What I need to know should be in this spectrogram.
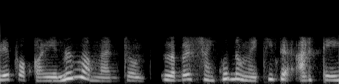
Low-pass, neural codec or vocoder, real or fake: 3.6 kHz; codec, 16 kHz, 0.5 kbps, X-Codec, HuBERT features, trained on general audio; fake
